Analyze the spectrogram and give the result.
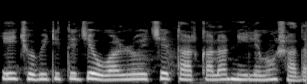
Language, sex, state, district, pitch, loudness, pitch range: Bengali, female, West Bengal, Cooch Behar, 235 Hz, -16 LUFS, 220-255 Hz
